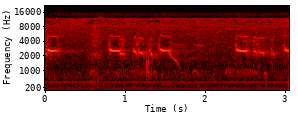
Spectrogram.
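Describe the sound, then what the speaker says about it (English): Birds call at sunrise on a misty winter morning on safari, thin chirps and short whistled notes scattered over a low rumble, faint and distant. "You can hear the dawn chorus, all the birds starting to wake up."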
